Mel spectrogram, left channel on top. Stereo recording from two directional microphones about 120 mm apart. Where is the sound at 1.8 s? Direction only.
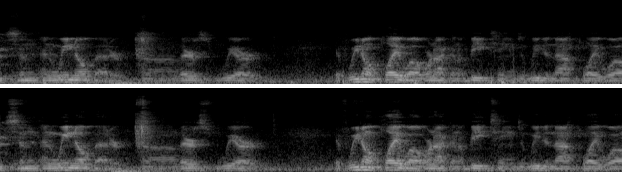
15° left (ahead or behind).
